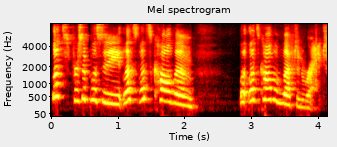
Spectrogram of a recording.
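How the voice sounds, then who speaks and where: A woman co-hosting a casual film review, animated with playful asides, in a dull lo-fi recording. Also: very high voice, moderate pace.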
